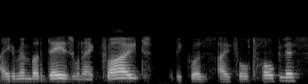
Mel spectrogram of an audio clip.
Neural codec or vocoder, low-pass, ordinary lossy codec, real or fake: codec, 16 kHz, 0.9 kbps, LongCat-Audio-Codec; 5.4 kHz; Opus, 24 kbps; fake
